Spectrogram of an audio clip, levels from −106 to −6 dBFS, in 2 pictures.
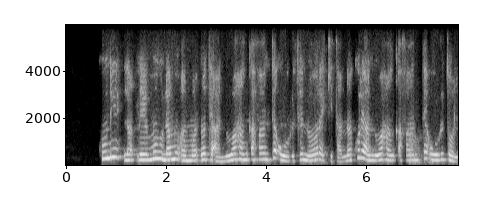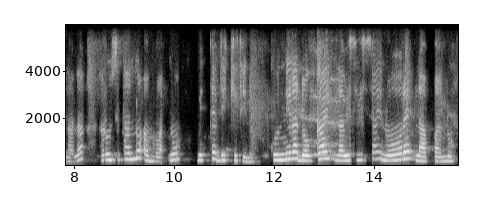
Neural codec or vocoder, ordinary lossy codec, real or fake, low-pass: none; Opus, 16 kbps; real; 5.4 kHz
